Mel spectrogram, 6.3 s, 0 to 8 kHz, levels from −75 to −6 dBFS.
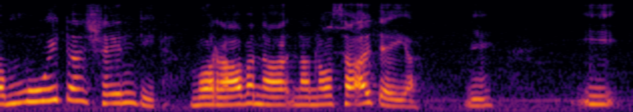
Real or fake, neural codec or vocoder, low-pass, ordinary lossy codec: real; none; 7.2 kHz; none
